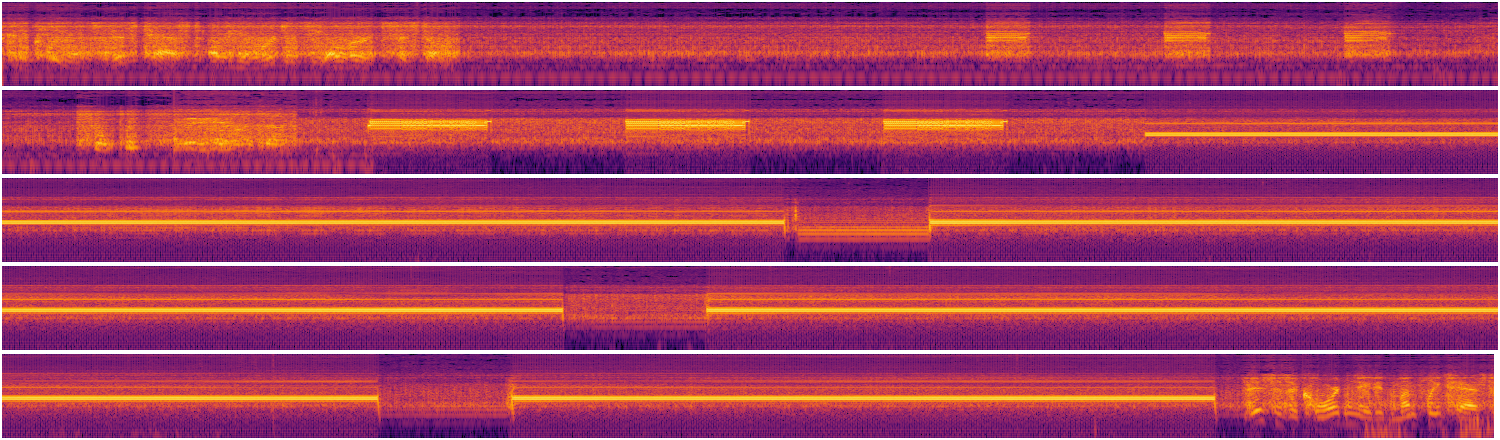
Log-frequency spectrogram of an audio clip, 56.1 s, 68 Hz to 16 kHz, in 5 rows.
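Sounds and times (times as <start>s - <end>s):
digital header data bursts: 8.7s - 9.1s.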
